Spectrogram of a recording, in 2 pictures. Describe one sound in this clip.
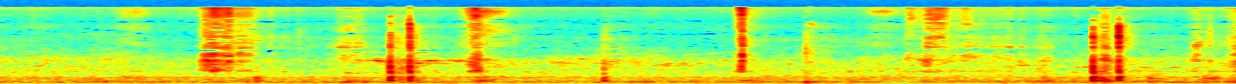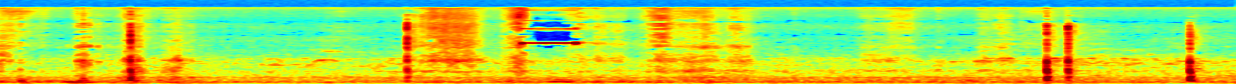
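Fingers tap and click buttons on a device.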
